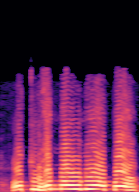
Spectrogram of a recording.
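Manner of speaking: high, loud mocking of a doubter; mock fretful voice, high and loud; doubting believer. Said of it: "Ndak usah kamu bilang".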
